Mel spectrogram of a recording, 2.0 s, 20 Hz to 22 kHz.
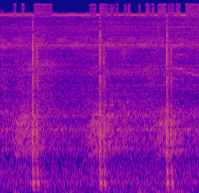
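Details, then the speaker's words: Hcalory HC2 diesel heater, new and on its first automatic startup at setting seven, trying to light. Sharp, light clicks come evenly about every two-thirds of a second over a quiet background; it later puffs a little smoke. Finding: normal startup clicking. "It's got It's making a clicking noise. So, uh let's give it a little bit."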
